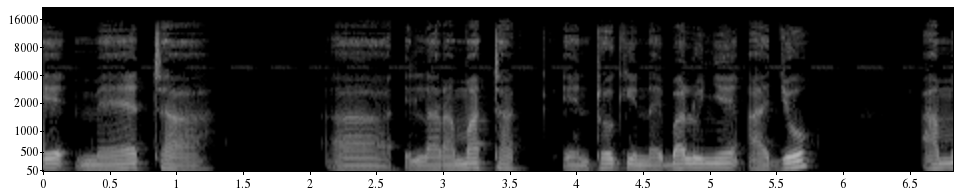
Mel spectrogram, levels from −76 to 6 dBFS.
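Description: No technical faults are audible.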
